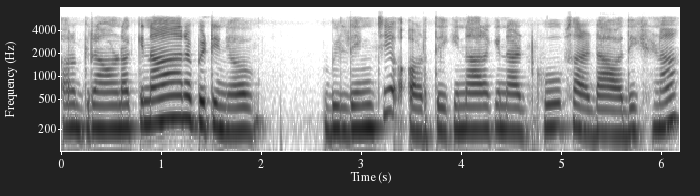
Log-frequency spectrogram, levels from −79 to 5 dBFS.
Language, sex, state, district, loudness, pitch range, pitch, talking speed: Garhwali, female, Uttarakhand, Tehri Garhwal, -16 LUFS, 195-220 Hz, 210 Hz, 145 wpm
